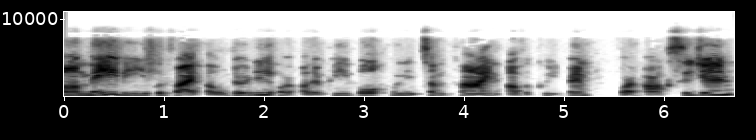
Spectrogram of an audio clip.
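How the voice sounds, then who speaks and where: This woman talks at a very slow pace with a non-native accent. Her pitch sits fairly high. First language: Spanish. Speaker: webinar presenter on mental health. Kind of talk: webinar lecture. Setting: online webinar. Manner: hesitant, many fillers.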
